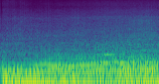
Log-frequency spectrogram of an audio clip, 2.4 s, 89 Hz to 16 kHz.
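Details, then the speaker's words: 1994 Camaro Z28 V8 with a performance cam, after replacing many parts to cure a no-start: loud, deep revs and a choppy, loping exhaust pulse with no knocks, shaking the whole car in a flyby. Runs fine with lumpy-cam character. "Oh, there we go. Now we got a real flyby. Whoa, the whole car's shaking, but that's really just the cam."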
